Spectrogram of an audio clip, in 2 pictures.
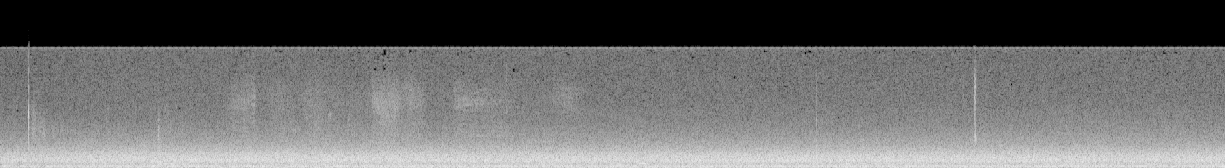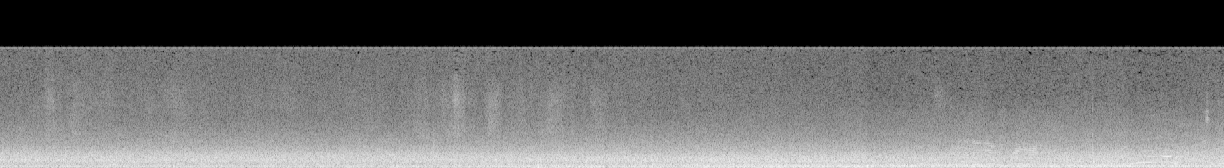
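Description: Steady roar of road traffic, a continuous even rushing with no engine note standing out. Faint calls from players come over it near the end.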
